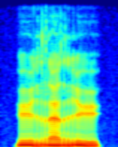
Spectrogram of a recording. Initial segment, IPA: y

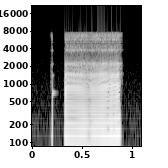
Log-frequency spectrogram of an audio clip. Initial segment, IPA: ʔ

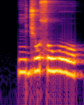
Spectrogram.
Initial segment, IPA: i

